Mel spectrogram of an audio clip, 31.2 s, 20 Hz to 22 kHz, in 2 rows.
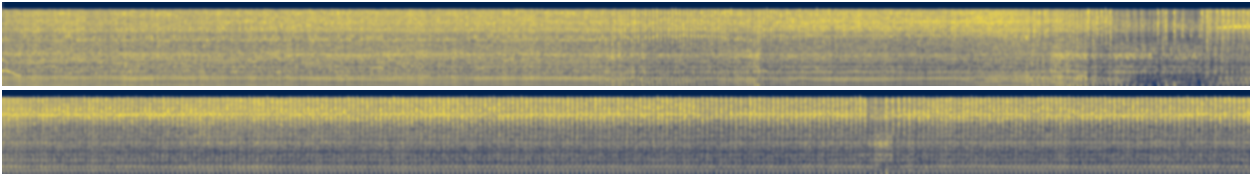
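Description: Small carbureted generator engine, fitted with a Thunderstorm tube, running steadily. About 14 seconds in, the low rumble drops and the engine note shifts, then carries on steady.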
